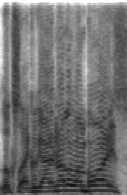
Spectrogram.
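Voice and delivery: very high, loudly shouted call-out. Narrating a game, voicing a man who notices the sneaking player, yelling out. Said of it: "just yells out".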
